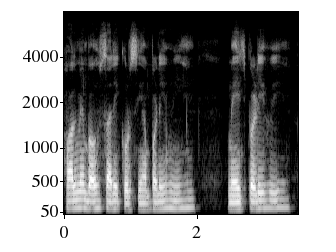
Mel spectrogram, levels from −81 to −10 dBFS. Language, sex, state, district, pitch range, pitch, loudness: Hindi, male, Uttar Pradesh, Lalitpur, 105-115 Hz, 110 Hz, -16 LUFS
